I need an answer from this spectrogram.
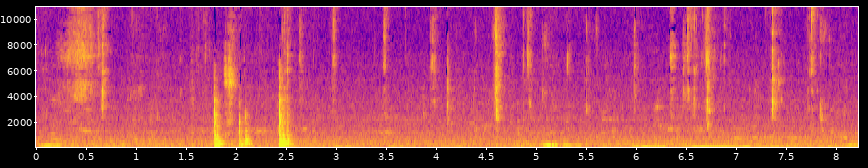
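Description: Close-up eating sounds of people chewing chicken feet and rice by hand: wet chewing and lip smacks with scattered sharp clicks, the loudest few about two seconds in. A low steady hum comes in near the end.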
